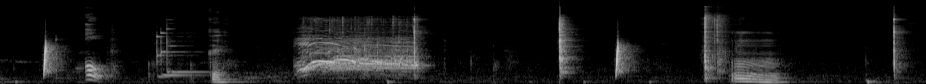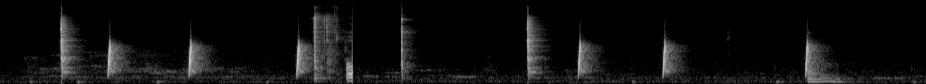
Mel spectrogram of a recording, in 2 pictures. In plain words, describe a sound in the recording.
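Short game sound effects pop and blip from a small phone speaker.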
